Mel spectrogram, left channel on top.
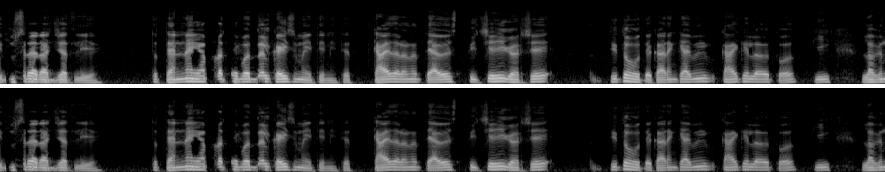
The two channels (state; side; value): quieter; right; 4.1 dB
